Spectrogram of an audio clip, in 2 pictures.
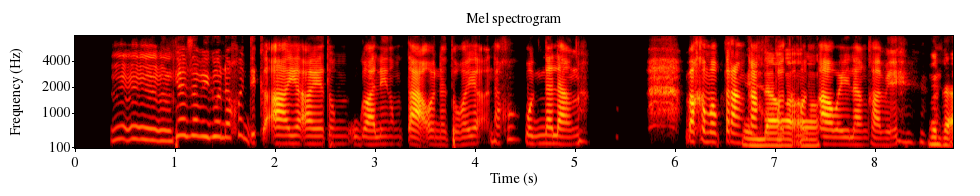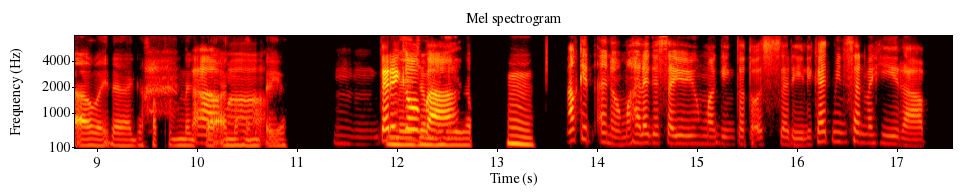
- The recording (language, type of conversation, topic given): Filipino, unstructured, Ano ang ibig sabihin sa iyo ng pagiging totoo sa sarili mo?
- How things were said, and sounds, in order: tapping; chuckle; chuckle; other background noise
